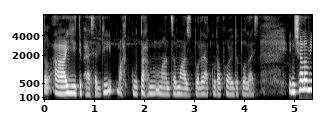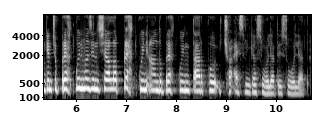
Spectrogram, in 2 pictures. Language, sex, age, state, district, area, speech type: Kashmiri, female, 45-60, Jammu and Kashmir, Shopian, rural, spontaneous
